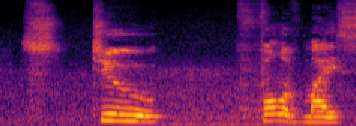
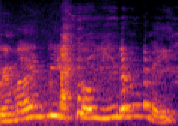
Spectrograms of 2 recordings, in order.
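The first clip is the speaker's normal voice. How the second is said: mock arrogant; 8 semitones higher than usual. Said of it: "somebody coming in the office".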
